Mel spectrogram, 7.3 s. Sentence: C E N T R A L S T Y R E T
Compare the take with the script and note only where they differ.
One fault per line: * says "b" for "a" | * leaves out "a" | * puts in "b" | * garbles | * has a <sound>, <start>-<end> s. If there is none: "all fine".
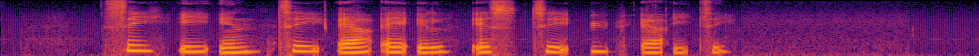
all fine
